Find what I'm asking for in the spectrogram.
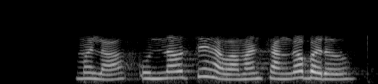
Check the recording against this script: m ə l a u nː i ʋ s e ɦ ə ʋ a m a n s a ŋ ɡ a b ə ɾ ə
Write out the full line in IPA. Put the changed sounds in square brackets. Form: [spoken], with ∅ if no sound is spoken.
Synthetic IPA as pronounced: m ə l a u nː [a] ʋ [t͡s] e ɦ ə ʋ a m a n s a ŋ ɡ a b ə ɾ ə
